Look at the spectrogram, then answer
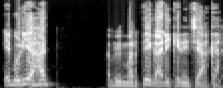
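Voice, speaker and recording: A man's voice: mid-range voice, animated, fast talker, fairly bright tone, no room sound. An actor, a man, playing a greedy, irritable small-town trader in a moral story, grumbling and scolding fussily. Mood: bossy, impatient.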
